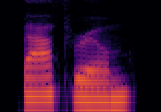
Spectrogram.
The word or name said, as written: Bathroom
